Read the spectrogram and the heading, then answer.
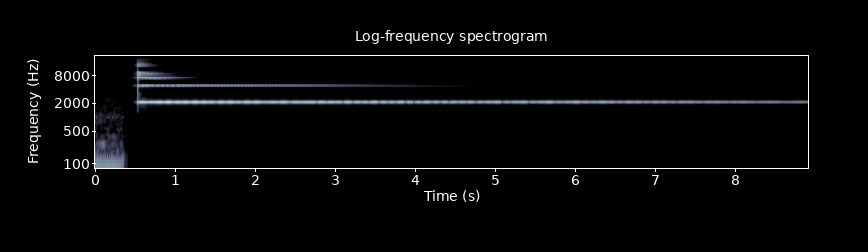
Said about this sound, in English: As the sound of the bell dissolves, begin to bring attention again to your calming anchors, your breath, your feet, your seat.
